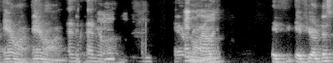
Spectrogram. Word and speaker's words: Enron: Is it Elon? Am I saying it right? Enron.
